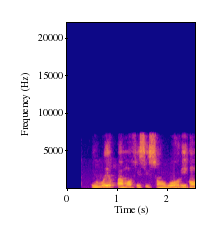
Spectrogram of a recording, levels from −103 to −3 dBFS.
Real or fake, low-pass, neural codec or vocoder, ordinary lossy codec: fake; 7.2 kHz; vocoder, 22.05 kHz, 80 mel bands, WaveNeXt; none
